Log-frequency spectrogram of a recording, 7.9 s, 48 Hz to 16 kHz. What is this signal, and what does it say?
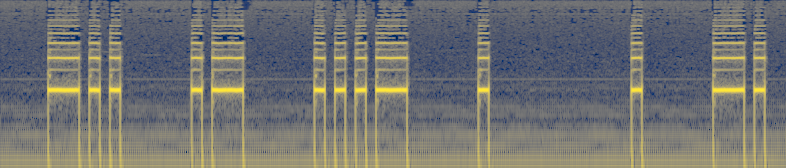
Morse code, heard as a keyed tone, about 12 wpm, spaced as for 8 wpm, 720 Hz. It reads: DAVE EN
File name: repos / Morsekurs / DJ4UF Morsen24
